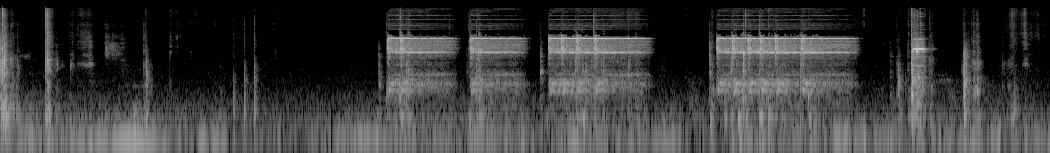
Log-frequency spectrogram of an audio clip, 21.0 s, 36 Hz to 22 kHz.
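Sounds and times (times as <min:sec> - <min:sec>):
short beep: 0:18.2 - 0:18.6.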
